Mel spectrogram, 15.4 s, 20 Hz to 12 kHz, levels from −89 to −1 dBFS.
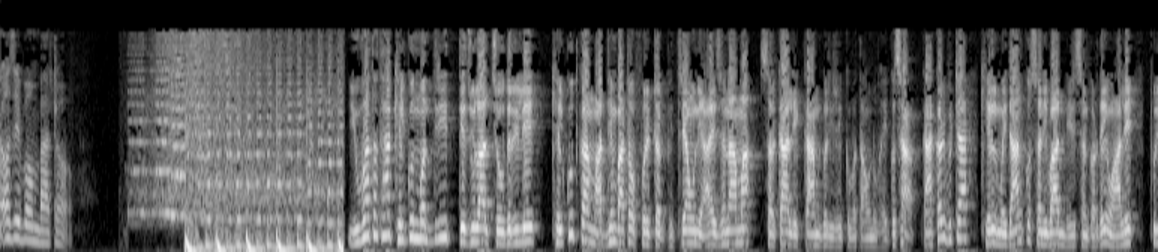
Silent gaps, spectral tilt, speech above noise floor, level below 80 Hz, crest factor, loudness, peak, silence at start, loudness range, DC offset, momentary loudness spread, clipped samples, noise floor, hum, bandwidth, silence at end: none; -4.5 dB/octave; 51 dB; -30 dBFS; 14 dB; -17 LUFS; -4 dBFS; 0 s; 4 LU; under 0.1%; 13 LU; under 0.1%; -68 dBFS; none; 8 kHz; 0 s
